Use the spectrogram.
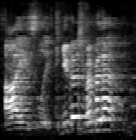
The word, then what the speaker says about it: Iseli: My last name is the tricky part, it's Iseli. Not, not Iseli, Iseli. Two syllables, Iseli.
